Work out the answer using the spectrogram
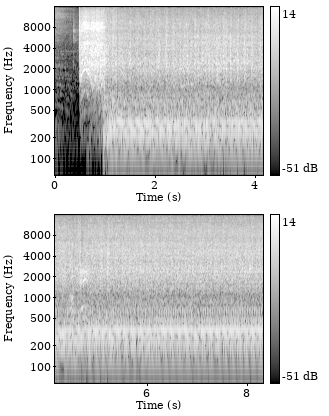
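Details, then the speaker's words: Motorcycle bought for flipping, with gauges and electronics not working and coolant dripping from a radiator hose: it catches quickly and settles into a steady, even run with no knocks or rattles. Normal, healthy running engine. "well it runs I still don't see mileage but oh and Tech doesn't work nothing works but the engine runs sounds healthy"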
